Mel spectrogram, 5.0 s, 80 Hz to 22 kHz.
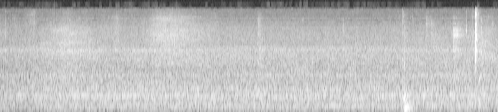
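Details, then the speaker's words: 2013 Polaris RMK 600 144 snowmobile powered from a 12 V battery for throttle position sensor adjustment: quiet hiss, then a soft low clunk and light click as the fuel pump primes, working normally. "And then how you can actually tell that you actually have 12 volt and and everything's working is you can hear uh a little clunk clunk which is just the fuel pump. So you can hear the fuel pump running."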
